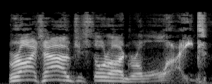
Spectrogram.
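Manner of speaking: high, drawn-out Aussie caricature; hammed-up faux Australian; mock Australian accent. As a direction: defend yourself in a fake Australian accent. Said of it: "on an Australian level".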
